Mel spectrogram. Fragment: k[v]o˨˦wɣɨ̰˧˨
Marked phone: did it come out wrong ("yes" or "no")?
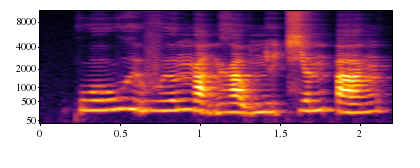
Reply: yes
